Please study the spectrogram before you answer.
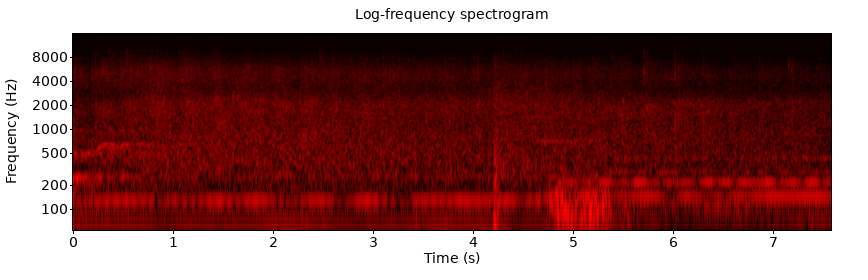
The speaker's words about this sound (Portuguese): Aplauda o Senhor Jesus.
